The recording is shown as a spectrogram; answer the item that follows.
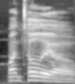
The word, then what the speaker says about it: Montolio: Montolio. Am I pronouncing that right? Yes, yes. Montolio. What is a Montolio?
